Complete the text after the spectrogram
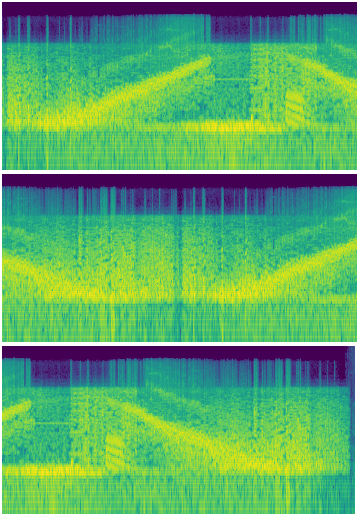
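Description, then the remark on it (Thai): Sonified Cassini spacecraft magnetometer data of ion cyclotron waves tied to the magnetic fields of Saturn's moon Enceladus and Saturn: eerie electronic whooshing tones that glide steadily upward, then sweep back down over a loud, hissy drone. The cycle plays twice, with no voices. “มันเรียกว่าไอออนไซโครตอนเวฟนะครับซึ่งเป็นปรากฏการณ์ที่เกี่ยวข้องกับสนามแม่เหล็กของดวงจันทร์ของเอ็นเซเลดัสนะครับแล้วก็ดาวเสาร์เป็นปรากฏการณ์ที่ตัวอุปกรณ์แมกเนโตมิเตอร์ของยานแคสซินีสามารถตรวจจับได้ครับ ผมชอบอันนี้นะ ฟังอีกรอบนะ เปิดให้ฟังอีกรอบครับ”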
